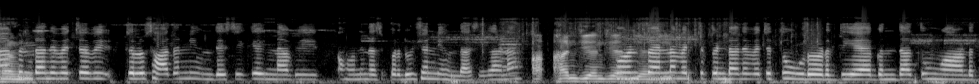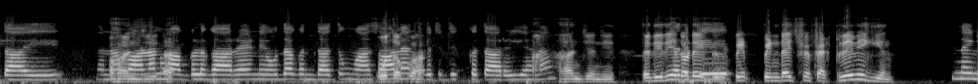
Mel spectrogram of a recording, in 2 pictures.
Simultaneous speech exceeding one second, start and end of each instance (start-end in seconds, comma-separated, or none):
none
